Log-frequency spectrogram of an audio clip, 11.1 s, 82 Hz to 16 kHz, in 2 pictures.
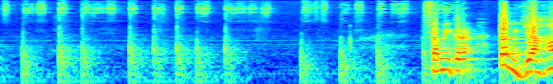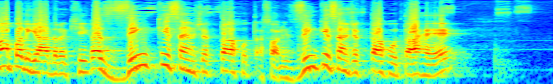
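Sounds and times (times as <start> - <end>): pen scratching on board: 0.0 - 4.6, 10.5 - 10.9.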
